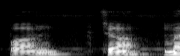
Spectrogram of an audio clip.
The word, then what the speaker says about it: पंचम: उसी तरह से अगर प पर कहीं बिंदी है तो उसका जो उच्चारण होगा वो म से होगा। जैसे पंचम है, तो यहाँ देखने पर न लग रहा है लेकिन न नहीं है, इसका जो पंचमा अक्षर है म है उसको पंचम, मतलब ये जो है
